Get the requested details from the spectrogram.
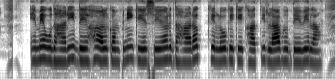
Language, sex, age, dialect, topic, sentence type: Bhojpuri, female, 18-24, Northern, banking, statement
